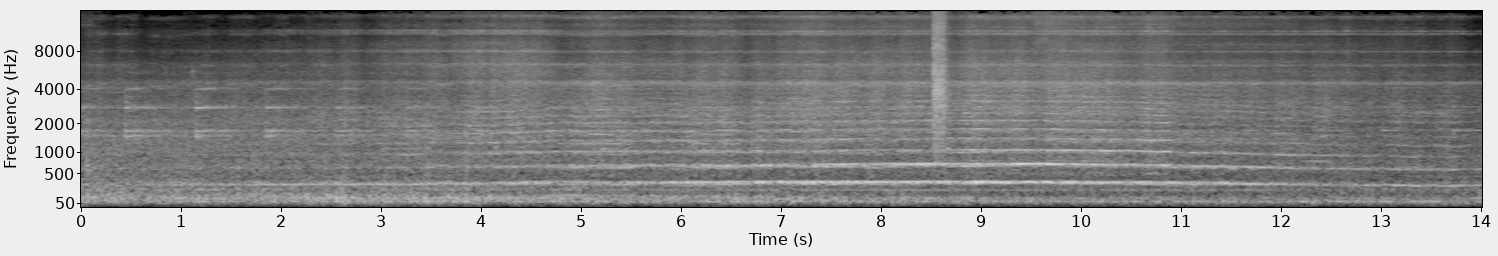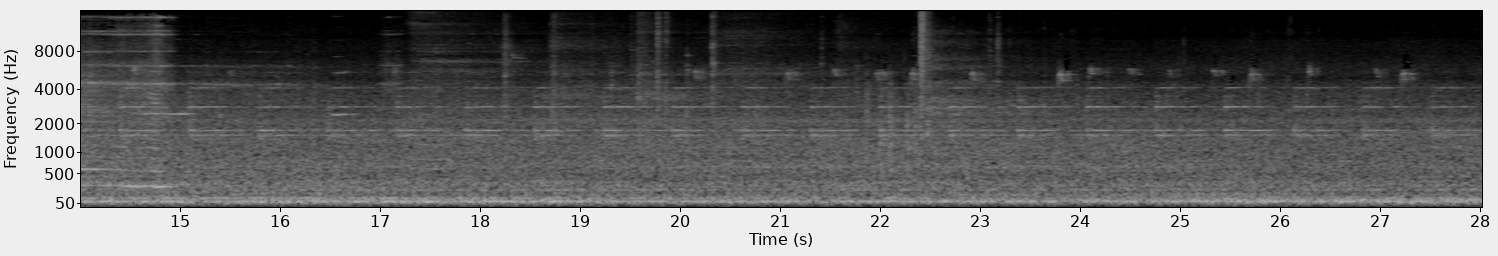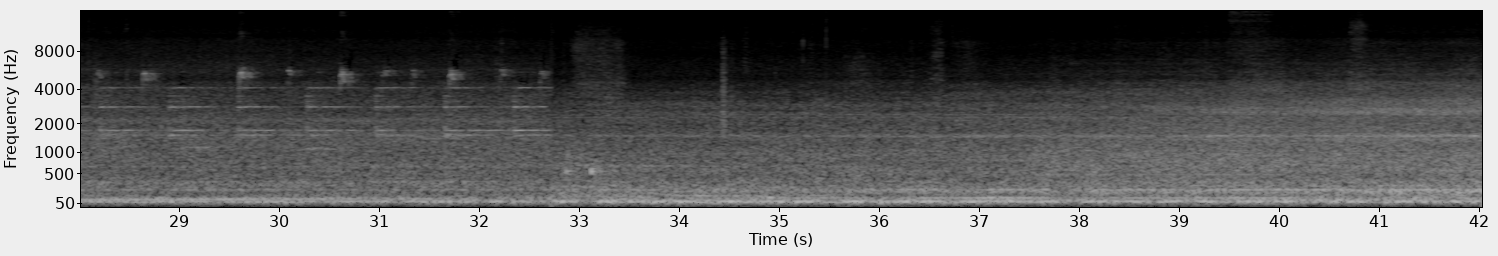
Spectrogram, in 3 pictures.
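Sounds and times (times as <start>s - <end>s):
steel wheels rumbling on rail: 0.0s - 42.0s
locomotive horn: 1.4s - 15.1s
faint high wheel squeal: 11.6s - 18.2s.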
